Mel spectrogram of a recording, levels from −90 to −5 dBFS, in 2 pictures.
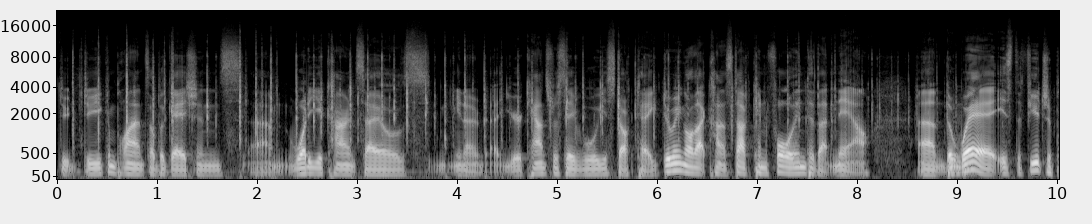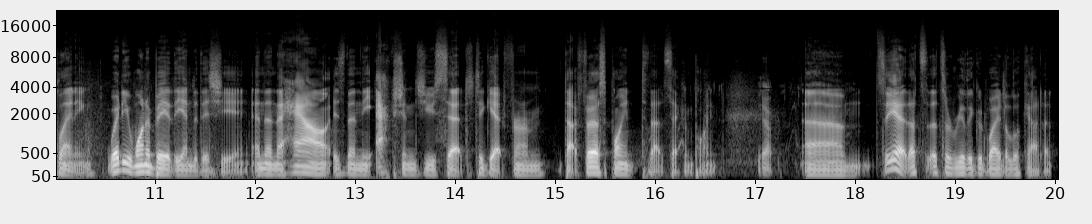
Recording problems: household noises; noticeable; throughout; 15 dB below the speech

